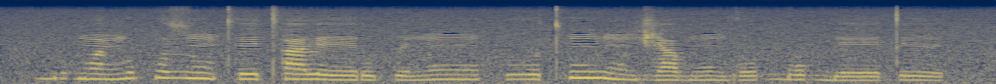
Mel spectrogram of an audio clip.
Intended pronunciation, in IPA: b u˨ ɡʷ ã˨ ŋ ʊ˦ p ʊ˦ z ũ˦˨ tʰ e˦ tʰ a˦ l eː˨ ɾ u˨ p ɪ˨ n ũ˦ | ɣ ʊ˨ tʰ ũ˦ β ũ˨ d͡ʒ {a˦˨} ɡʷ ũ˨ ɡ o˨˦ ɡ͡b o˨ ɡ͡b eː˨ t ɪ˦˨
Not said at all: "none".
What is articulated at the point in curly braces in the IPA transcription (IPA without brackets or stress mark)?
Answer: a˨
